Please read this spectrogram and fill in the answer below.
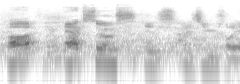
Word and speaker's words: Axos: the way uh from exos financial am i pronouncing that correctly uh exos is is usually how we pronounce it but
